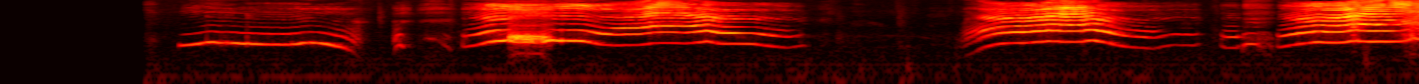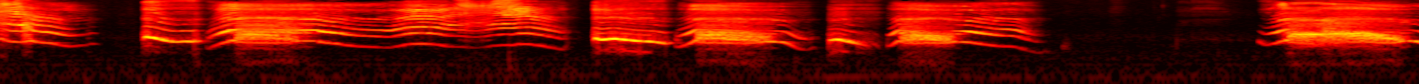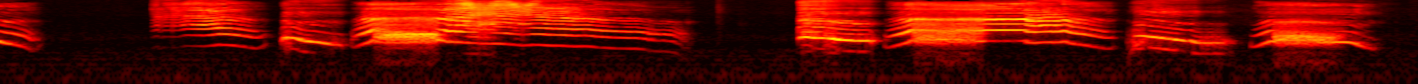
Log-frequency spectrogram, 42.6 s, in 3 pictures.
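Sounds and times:
baby crying: 1.8 - 3.6, 4.6 - 8.0, 9.6 - 24.6, 26.8 - 28.8, 29.9 - 35.3, 36.4 - 42.2.

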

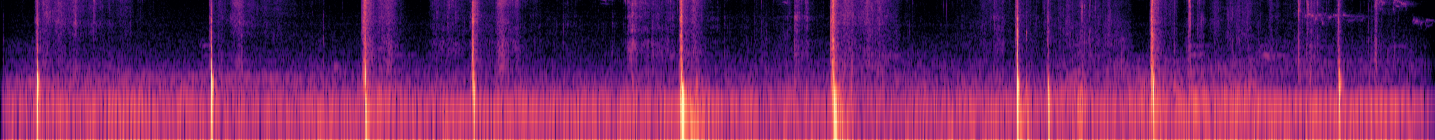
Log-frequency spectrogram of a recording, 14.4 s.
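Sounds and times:
apple falling: 3.6 - 5.3, 6.2 - 7.3, 7.9 - 9.0, 9.9 - 13.8.

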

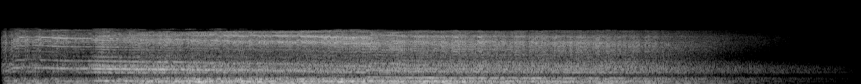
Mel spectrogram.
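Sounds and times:
terrifying scream: 0.0 - 7.9.

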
